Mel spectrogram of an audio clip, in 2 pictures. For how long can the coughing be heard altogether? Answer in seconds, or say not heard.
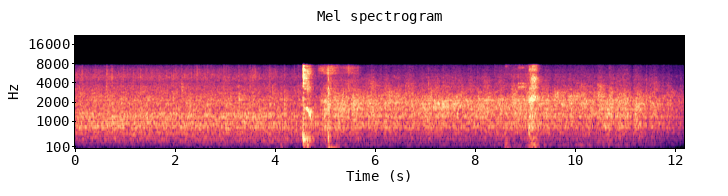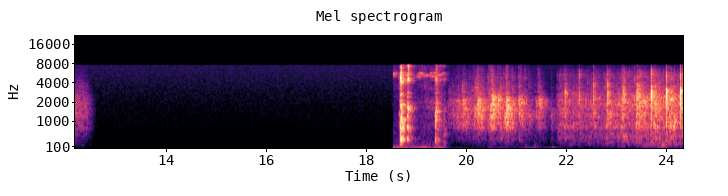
3 s.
